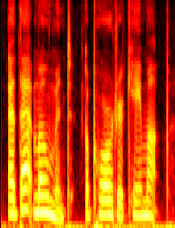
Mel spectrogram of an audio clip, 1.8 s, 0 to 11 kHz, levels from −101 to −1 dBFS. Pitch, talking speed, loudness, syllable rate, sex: 215 Hz, 240 wpm, -17 LUFS, 6.0 syllables/s, female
